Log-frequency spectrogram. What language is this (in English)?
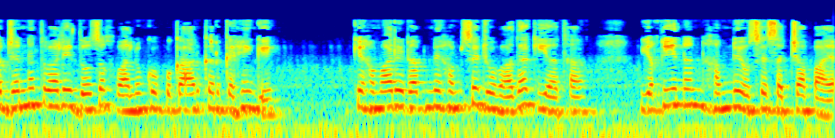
Urdu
